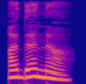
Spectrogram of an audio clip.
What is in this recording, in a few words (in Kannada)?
"ಅಧೀನೆ", Kannada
